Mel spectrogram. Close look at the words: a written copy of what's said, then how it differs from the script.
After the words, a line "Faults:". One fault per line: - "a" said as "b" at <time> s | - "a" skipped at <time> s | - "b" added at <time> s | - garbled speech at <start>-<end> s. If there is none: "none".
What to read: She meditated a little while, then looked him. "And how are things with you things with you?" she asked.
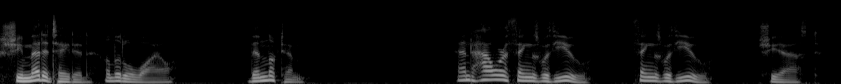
She meditated a little while, then looked him. "And how are things with you things with you?" she asked.
Faults:
none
